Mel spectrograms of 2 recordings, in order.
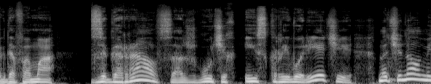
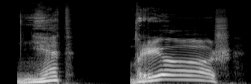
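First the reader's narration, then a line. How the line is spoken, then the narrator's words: Agitated shouting. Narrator (Russian): кричал Фома, возбужденный противоречием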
